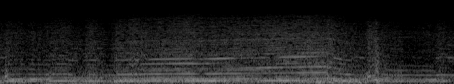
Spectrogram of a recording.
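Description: A race car engine on an onboard lap of the United States Grand Prix circuit with Taylor McKenzie driving, revving loud and close in a sustained, shifting whine that rises and dips through the corners.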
